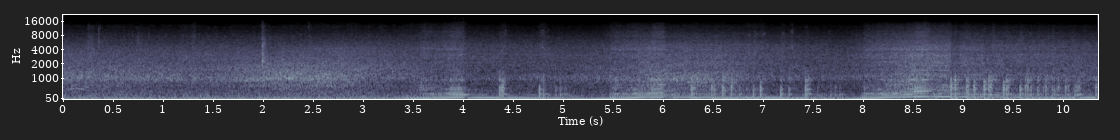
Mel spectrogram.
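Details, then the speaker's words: 2016 BMW 328i F30 after replacing the exhaust flap actuator clip: deep steady exhaust drone with rising revs and crackling burbles on lift-off, no rattle heard over city traffic. "here let me get a quick exhaust clip i'm in the city right now so don't mind the external noise but here we go"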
